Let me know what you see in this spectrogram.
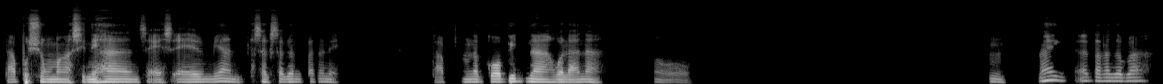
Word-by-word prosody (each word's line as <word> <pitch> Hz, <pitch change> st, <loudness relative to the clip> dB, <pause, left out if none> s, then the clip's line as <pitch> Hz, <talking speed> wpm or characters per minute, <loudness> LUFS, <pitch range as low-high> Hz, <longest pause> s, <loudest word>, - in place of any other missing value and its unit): tapos 120 Hz, +1 st, +1 dB
'yung 120 Hz, -2 st, +3 dB
mga 115 Hz, -1 st, +2 dB
sinehan 120 Hz, +1 st, +4 dB
sa 115 Hz, -, -7 dB
SM 120 Hz, +2 st, -1 dB
'yan, 130 Hz, -5 st, -3 dB
kasagsagan 120 Hz, +1 st, -3 dB
pa 130 Hz, -, -10 dB
nun, 125 Hz, -3 st, -7 dB
eh. 100 Hz, -, -25 dB, 0.9 s
Tapos -, -, -11 dB
nung 120 Hz, +1 st, -4 dB
nag 120 Hz, -, 0 dB
Covid 130 Hz, +1 st, +4 dB
na 120 Hz, -2 st, +4 dB
wala 115 Hz, -1 st, +2 dB
na, 120 Hz, 0 st, 0 dB, 0.6 s
oo. 105 Hz, -4 st, -16 dB, 3.0 s
Hmm, 125 Hz, -4 st, -8 dB, 0.3 s
ay, 180 Hz, +1 st, -2 dB
ah, -, -, -7 dB
talaga 165 Hz, -1 st, -4 dB
ba? 165 Hz, 0 st, -7 dB
120 Hz, 125 wpm, -24 LUFS, 115-130 Hz, 3.0 s, sinehan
